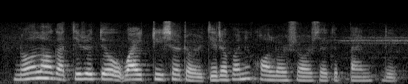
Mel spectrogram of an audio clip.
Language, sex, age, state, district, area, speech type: Nepali, female, 18-30, West Bengal, Kalimpong, rural, spontaneous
